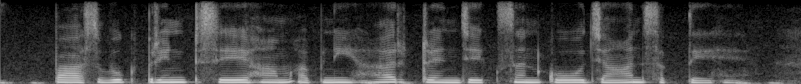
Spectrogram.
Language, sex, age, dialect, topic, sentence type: Hindi, female, 18-24, Garhwali, banking, statement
